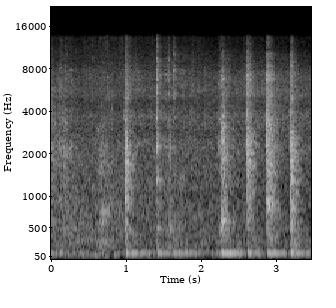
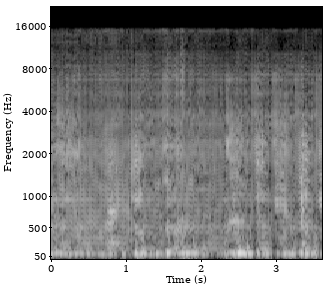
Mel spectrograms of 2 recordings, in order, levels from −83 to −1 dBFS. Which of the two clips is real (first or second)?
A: first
